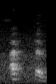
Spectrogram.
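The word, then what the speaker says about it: الطويل: चूंकि आप जानते हैं कि यह एक शम्सी अक्षर है, इसलिए 'लाम' ध्वनि का उच्चारण नहीं किया जाएगा, और अलिफ़ सीधे 'ता' से जुड़ जाएगा, जिसके परिणामस्वरूप 'अत' बनेगा , और 'ता' पर तशदीद होगा।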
